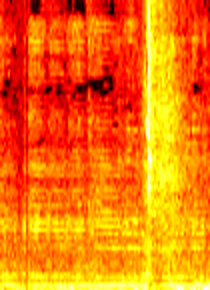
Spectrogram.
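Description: A golf driver striking a ball off the tee: one sharp crack about one and a half seconds in, over background music with a held note.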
